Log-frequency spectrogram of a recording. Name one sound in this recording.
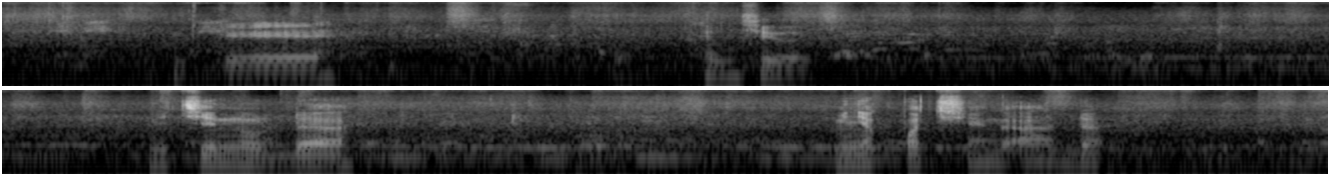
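A young man speaks in short bursts close by.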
